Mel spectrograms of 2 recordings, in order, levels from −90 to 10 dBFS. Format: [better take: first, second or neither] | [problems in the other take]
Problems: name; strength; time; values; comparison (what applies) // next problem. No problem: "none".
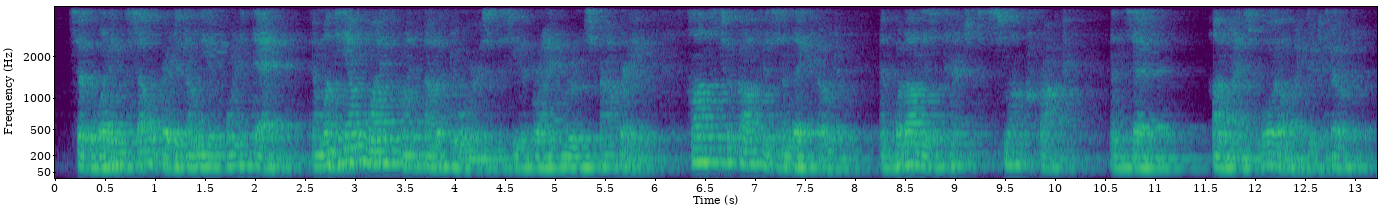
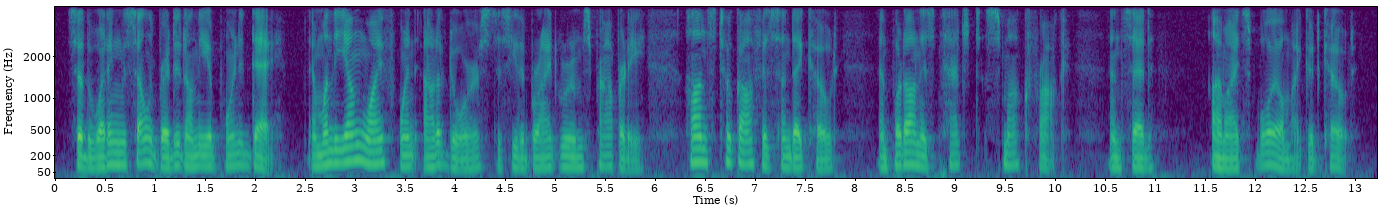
second | room echo; dies away in 1 s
